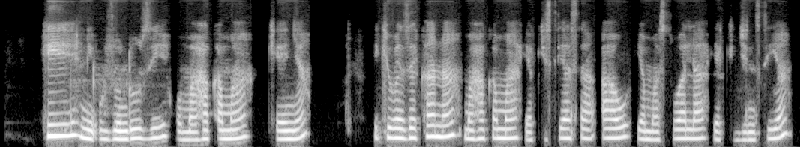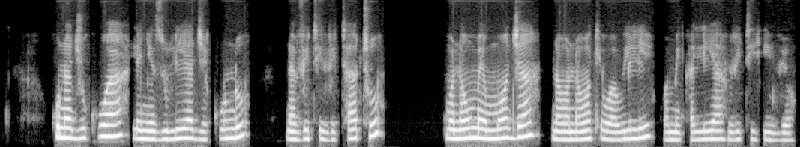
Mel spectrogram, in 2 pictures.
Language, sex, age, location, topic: Swahili, female, 36-49, Kisumu, government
